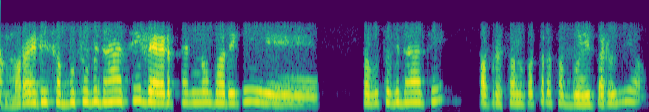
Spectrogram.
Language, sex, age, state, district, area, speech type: Odia, female, 30-45, Odisha, Sambalpur, rural, conversation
